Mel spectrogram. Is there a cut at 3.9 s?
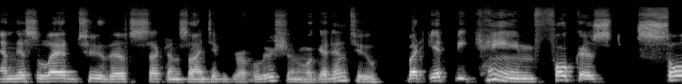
yes; 1 cut; at 3.9 s

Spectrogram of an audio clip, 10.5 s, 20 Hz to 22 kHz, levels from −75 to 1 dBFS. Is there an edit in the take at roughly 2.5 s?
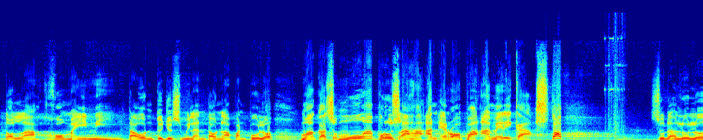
no; 1 cut; at 9.2 s

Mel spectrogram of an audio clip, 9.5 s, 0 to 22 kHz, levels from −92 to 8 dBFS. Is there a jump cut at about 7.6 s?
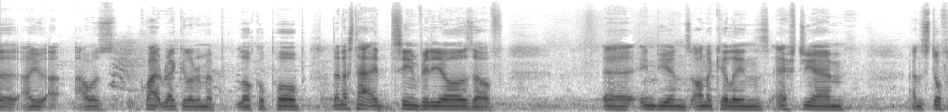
no; 1 cut; at 3.2 s

